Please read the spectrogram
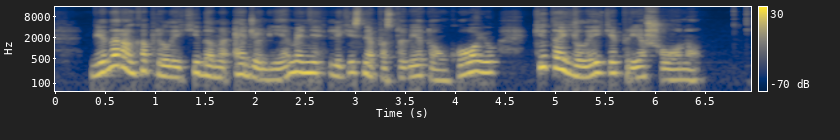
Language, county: Lithuanian, Vilnius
